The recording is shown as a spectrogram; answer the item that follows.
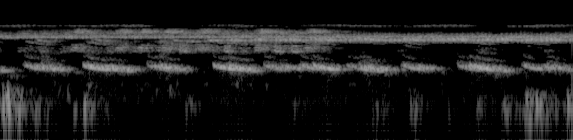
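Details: Night-time frog calls beside a lake, a run of short descending croaks about twice a second, layered on a steady high-pitched buzzing background with faint low rustles.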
